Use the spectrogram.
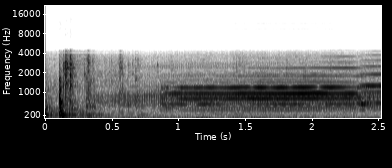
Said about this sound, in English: The door to the trailer was unlocked, and it swung open at my knock.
